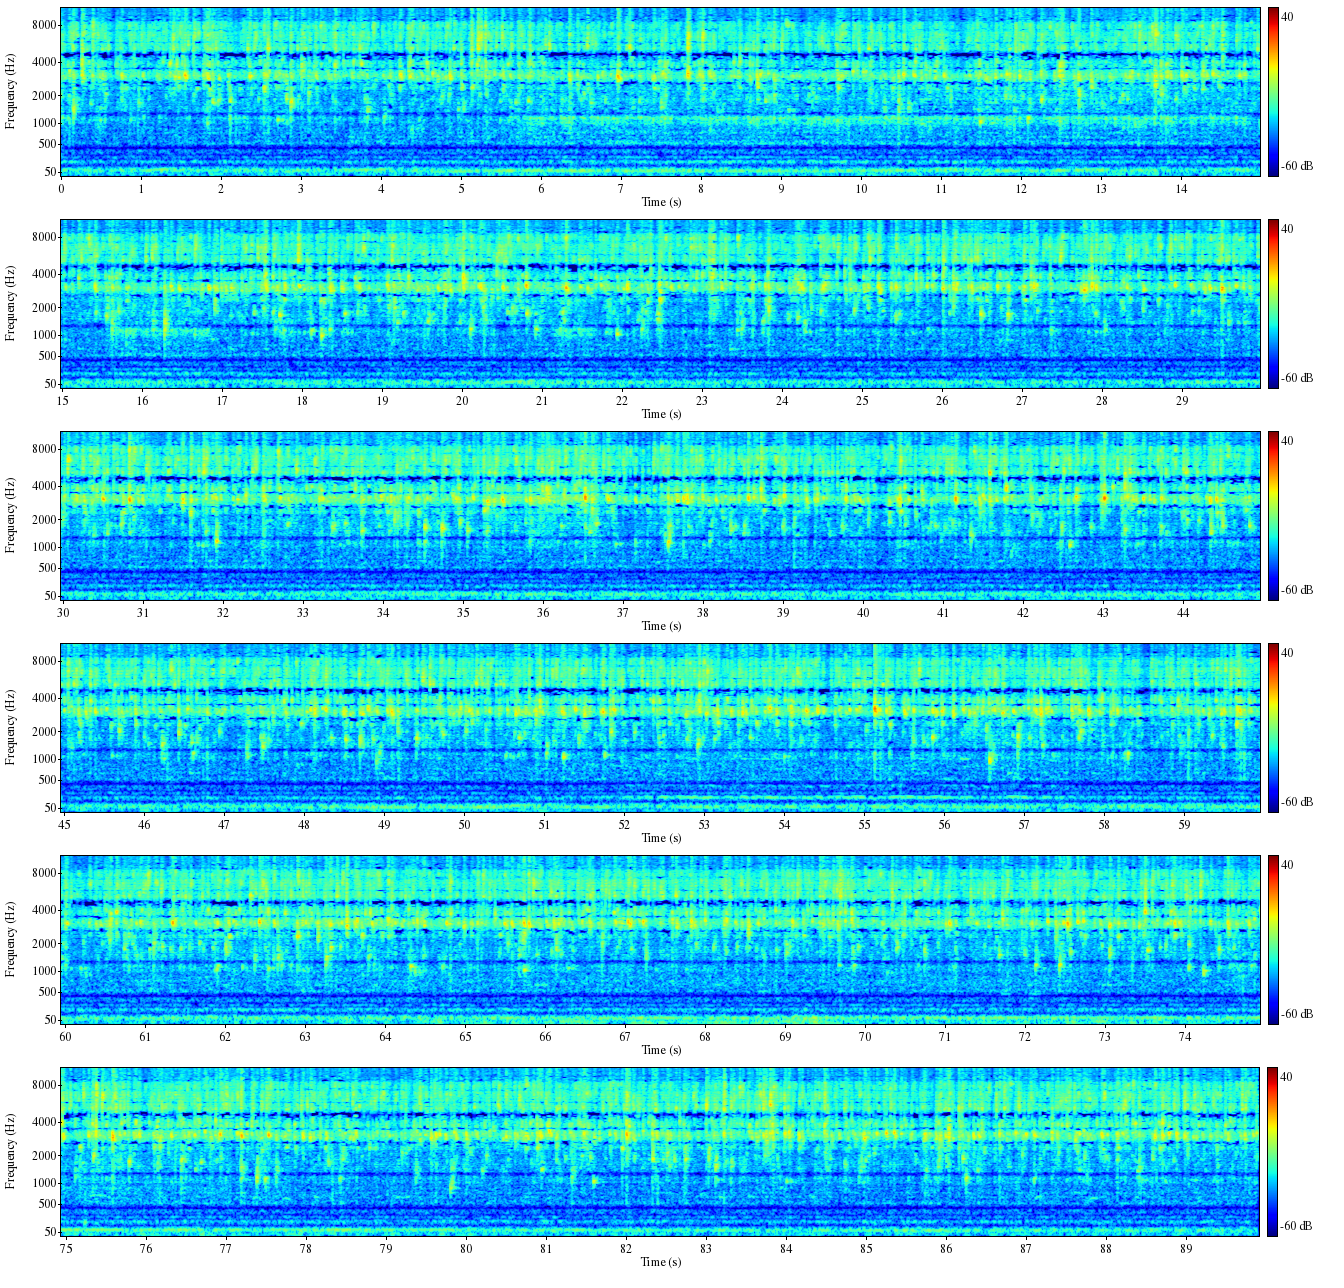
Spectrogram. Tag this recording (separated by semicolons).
pipe; water; water-spring; field-recording; water-tank; sound-effect; ambient; movie-sound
